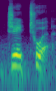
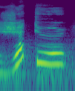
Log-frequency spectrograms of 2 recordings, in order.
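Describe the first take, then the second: First: It is said as two plain English words. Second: It is said with a French-sounding pronunciation.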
